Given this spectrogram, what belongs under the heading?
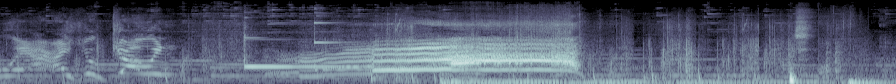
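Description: A doorbell rings inside a home, a clear chime standing out between bursts of lively talk and raised voices in Romanian-speaking family conversation.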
